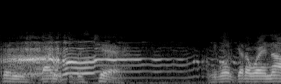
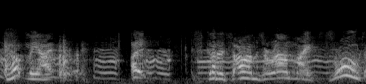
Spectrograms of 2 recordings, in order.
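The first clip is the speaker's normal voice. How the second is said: high, strangled cries for help; terrified gasping plea; choking panic; 10 semitones higher than usual. Acted. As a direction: plead as if hands grip your throat. Ned attacked by invisible thing.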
